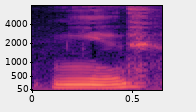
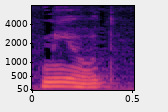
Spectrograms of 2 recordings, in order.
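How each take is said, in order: First: The vowel sounds like 'ye' as in 'yes'. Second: The vowel sounds like 'yo' as in 'yoga'. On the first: The speaker calls it right. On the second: The speaker calls it wrong.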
